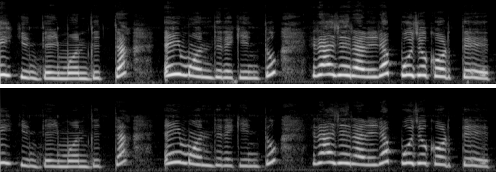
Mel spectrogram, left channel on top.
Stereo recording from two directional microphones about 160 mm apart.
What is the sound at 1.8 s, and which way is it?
Speech, 25° left (ahead or behind).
